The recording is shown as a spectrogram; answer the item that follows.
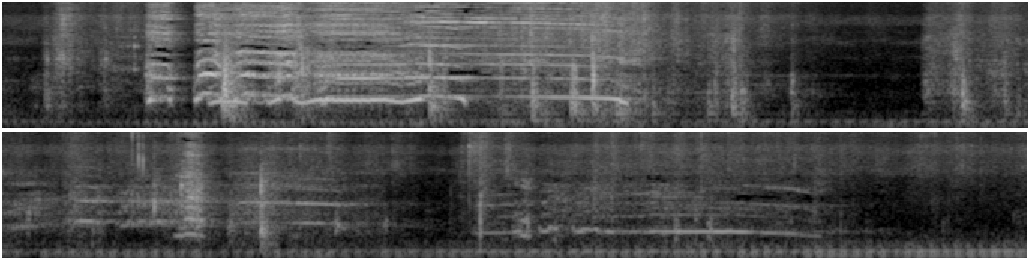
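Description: A rooster crowing twice: a loud crow about a second in, held for about two seconds, and a fainter one near the end that falls away at its close. A few sharp knocks sound between the crows over a low steady hum.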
